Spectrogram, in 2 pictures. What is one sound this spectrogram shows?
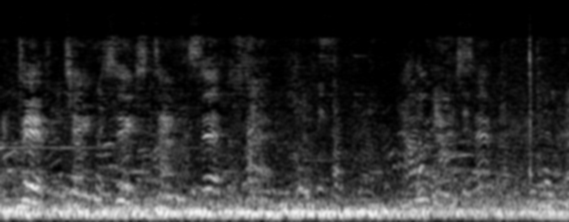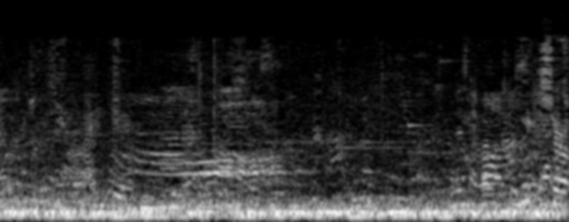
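A crowd of men and women talks and chatters nearby in a room.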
